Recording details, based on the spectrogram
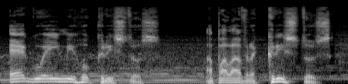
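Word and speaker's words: ἐγώ εἰμι ὁ Χριστός: A expressão Eu sou o Cristo é pronunciada ego eimi ho Christos.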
